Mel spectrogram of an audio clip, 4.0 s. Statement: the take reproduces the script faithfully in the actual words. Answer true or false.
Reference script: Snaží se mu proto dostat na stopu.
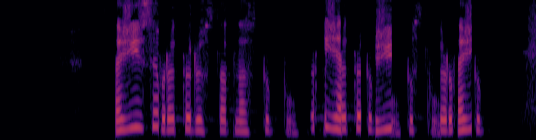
false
